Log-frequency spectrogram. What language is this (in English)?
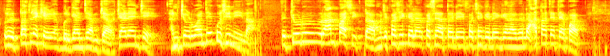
Konkani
